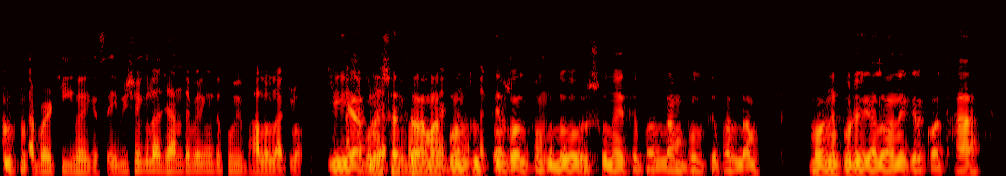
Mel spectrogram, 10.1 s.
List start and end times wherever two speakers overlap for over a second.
3.5-5.5

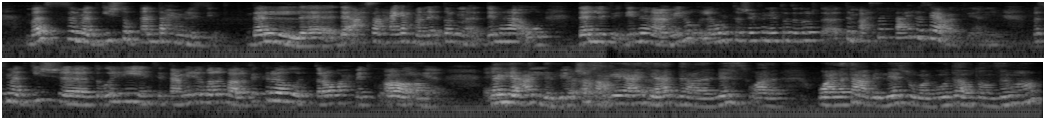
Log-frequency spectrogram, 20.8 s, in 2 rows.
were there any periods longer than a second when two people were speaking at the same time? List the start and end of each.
15.3-16.5

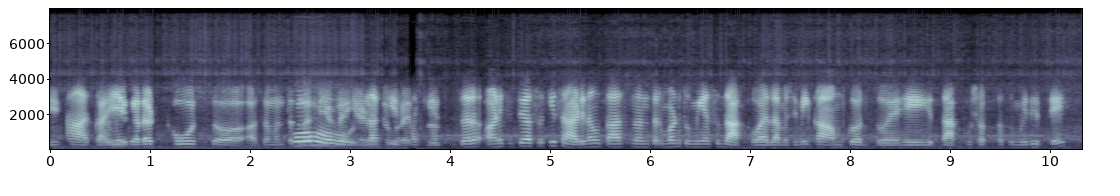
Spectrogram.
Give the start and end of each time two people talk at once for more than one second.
2.4-3.9

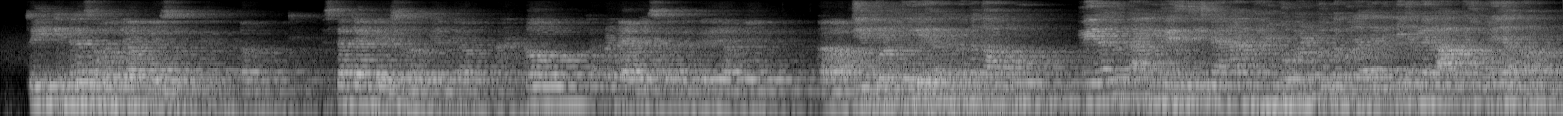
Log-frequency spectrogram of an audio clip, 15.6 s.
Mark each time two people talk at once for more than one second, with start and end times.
8.5-9.8

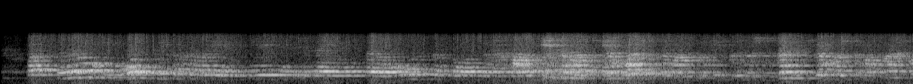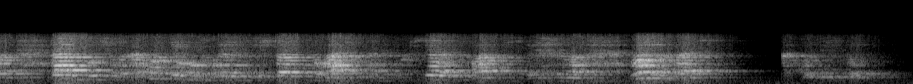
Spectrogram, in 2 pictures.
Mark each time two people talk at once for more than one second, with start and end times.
5.1-6.7

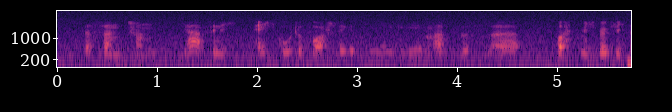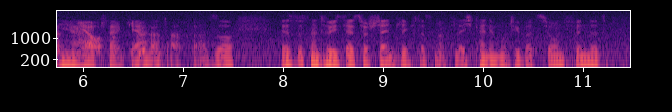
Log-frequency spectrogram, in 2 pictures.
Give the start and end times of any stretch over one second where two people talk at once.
5.7-7.0

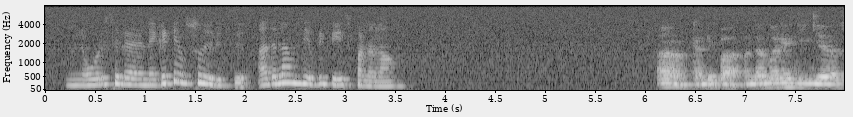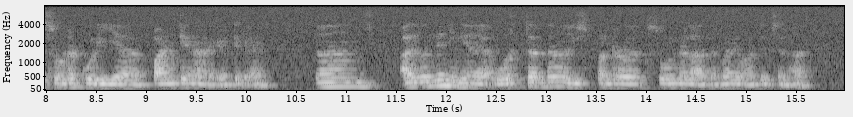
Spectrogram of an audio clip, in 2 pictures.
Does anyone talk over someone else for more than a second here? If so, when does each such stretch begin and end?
none

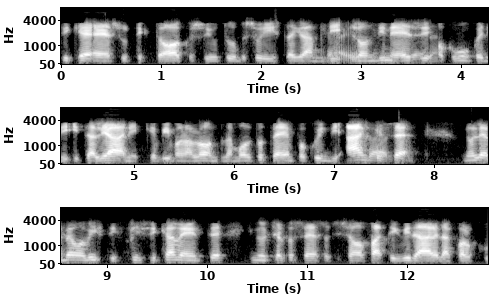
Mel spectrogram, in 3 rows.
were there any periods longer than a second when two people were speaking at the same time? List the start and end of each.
2.4-3.7

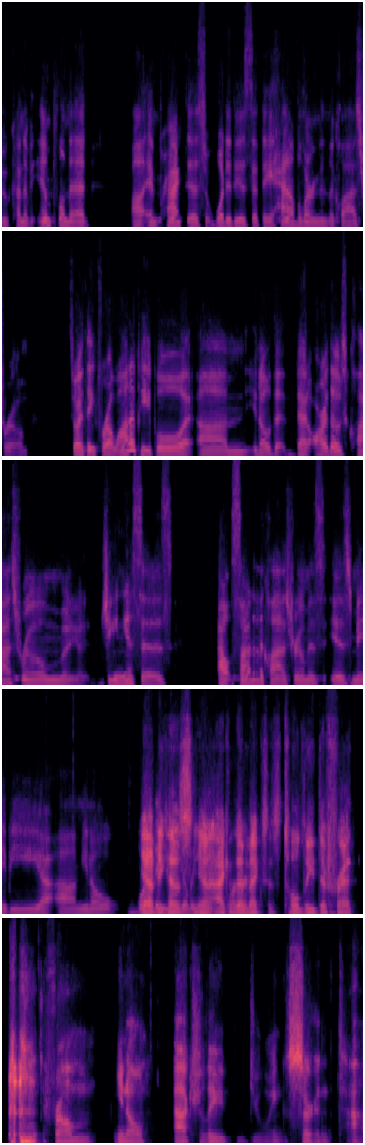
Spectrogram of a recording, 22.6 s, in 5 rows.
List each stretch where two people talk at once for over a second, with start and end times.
15.3-16.6

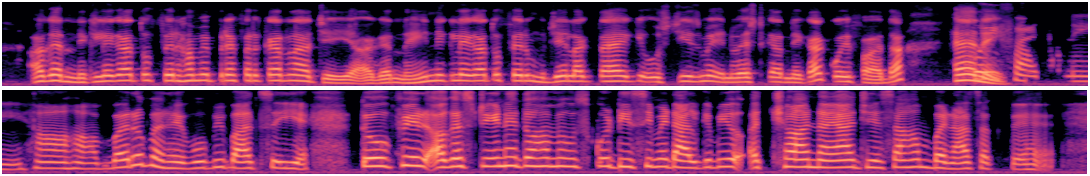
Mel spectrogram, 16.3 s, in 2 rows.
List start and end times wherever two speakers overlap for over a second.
none

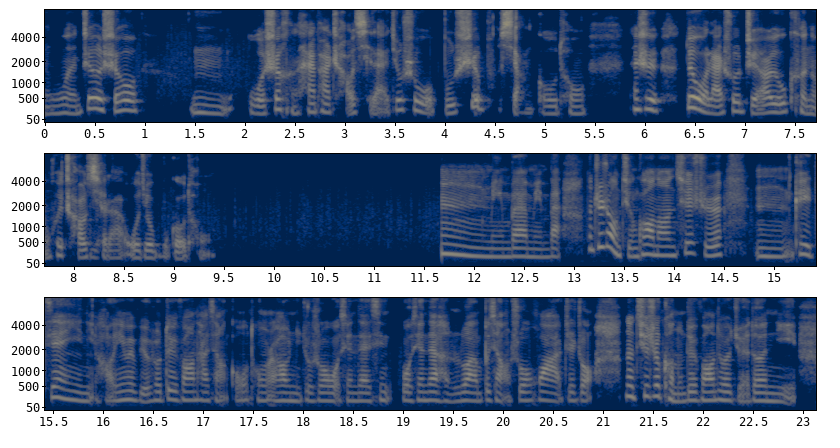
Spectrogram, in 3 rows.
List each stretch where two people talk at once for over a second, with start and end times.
none

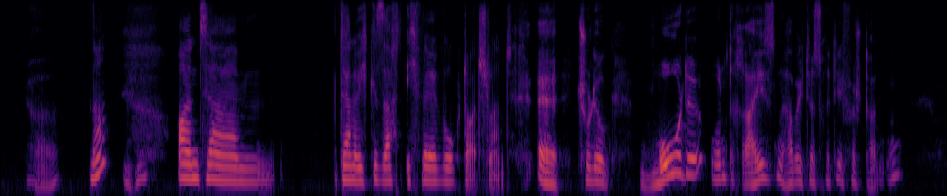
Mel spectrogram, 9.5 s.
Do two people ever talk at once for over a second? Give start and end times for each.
none

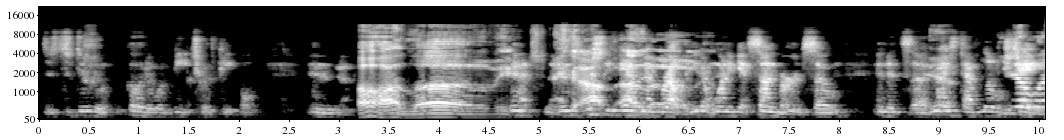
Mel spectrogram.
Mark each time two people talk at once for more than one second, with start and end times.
4.7-6.8

